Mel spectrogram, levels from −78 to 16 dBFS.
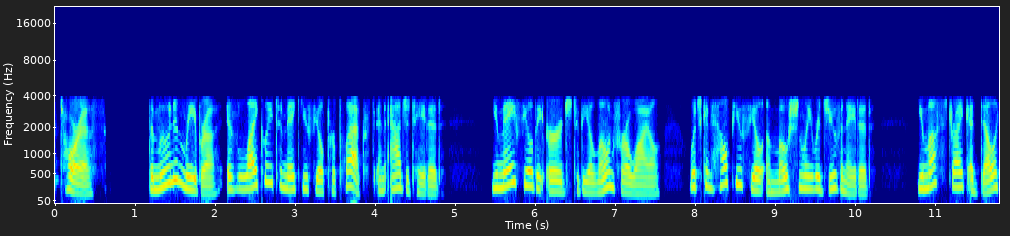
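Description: Speech runs through a Bluetooth CVSD headset codec for its full length: band-limited to about 200 Hz–3.6 kHz, with a granular hiss and scratchy, slope-overloaded sibilants consistent with 64 kbps delta modulation.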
